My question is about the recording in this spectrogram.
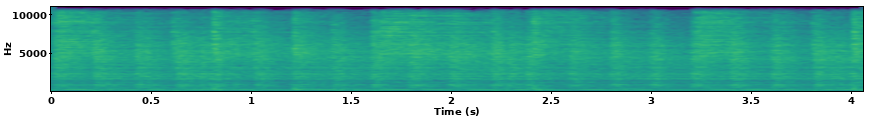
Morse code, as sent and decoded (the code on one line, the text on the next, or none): none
